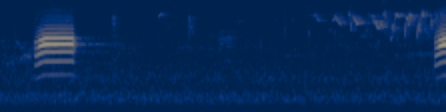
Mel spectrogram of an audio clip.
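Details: A single nasal, trumpet-like note from a red-breasted nuthatch, then a second note cut off at the end, with soft high chatter from other birds in between.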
